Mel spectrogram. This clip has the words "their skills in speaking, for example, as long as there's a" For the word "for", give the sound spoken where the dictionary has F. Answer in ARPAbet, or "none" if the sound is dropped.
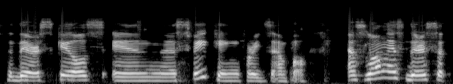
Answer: F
